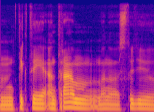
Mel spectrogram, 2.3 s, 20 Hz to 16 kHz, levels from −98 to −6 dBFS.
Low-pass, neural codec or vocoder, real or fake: 14.4 kHz; vocoder, 48 kHz, 128 mel bands, Vocos; fake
